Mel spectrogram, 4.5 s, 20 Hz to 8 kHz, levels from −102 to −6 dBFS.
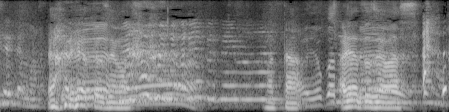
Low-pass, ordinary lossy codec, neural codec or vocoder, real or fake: none; none; none; real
